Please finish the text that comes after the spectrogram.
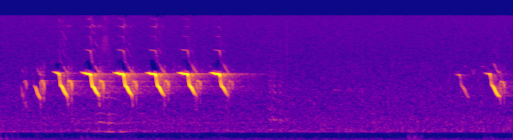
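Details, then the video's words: A red-lored whistler gives a run of six sharp, down-slurred whistles at a steady pace, falls silent for about three seconds, then starts again with two more. "Natural Birds Voice, Bird Natural Sound.Red lored Whistler."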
